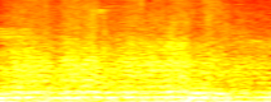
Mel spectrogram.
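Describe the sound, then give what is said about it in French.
Steady buzzing of an Asian hornet, the invasive Vespa velutina, moving among honeybees at a hive. It is a continuous low, even drone that holds for the whole short stretch, with no voices. “c'est le son du frelon asiatique au milieu des abeilles.”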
